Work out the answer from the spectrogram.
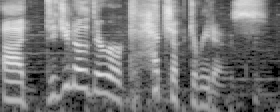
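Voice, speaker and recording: A man's voice: sits high, very animated, normal speed, pushed and bright, faint music behind. A man streaming a game, chatting casually and rambling, with a casual swear here and there. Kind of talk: casual gaming chat.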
